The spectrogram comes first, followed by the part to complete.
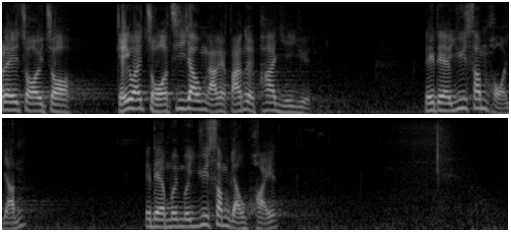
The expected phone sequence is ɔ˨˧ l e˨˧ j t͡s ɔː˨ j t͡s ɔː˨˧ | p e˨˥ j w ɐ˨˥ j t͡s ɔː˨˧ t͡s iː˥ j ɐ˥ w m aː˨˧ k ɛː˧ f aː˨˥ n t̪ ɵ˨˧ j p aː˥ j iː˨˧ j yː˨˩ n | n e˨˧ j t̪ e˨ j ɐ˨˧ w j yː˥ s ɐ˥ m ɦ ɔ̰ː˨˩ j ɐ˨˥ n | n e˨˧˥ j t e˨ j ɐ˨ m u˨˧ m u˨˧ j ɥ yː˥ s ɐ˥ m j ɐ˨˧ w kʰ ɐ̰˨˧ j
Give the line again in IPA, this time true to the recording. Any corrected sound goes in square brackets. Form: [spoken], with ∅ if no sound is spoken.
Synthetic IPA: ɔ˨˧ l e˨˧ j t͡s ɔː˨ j t͡s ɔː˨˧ | [k] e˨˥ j w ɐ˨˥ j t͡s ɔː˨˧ t͡s iː˥ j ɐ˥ w [ŋ] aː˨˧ k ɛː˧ f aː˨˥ n t̪ ɵ˨˧ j [pʰ] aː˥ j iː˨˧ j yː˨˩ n | n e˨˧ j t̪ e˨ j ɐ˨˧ w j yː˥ s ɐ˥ m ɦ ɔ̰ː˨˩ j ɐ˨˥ n | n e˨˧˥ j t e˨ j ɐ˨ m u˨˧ m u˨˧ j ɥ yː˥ s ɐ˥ m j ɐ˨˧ w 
